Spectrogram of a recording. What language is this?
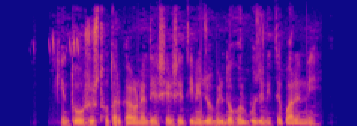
Bangla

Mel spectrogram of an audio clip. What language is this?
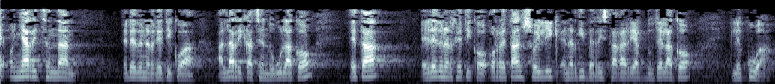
Basque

